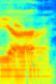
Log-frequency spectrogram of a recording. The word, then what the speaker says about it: Bure: I called him Pavel Bure because it looks like pure, but pure, it's Bure, B-U-R-E.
